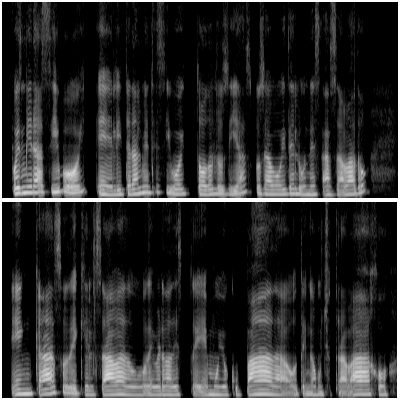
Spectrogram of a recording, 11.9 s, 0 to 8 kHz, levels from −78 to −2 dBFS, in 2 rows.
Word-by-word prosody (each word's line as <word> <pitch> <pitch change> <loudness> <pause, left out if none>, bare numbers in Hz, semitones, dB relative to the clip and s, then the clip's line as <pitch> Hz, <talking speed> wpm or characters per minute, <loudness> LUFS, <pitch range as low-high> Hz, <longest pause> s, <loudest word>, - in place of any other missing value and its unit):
Pues 220 +1 +4
mira, 245 +1 +3
sí 275 +1 -2
voy, 290 0 +3
eh, 175 -3 -2
literalmente 200 +9 -2
sí 255 - -8
voy 190 +1 -2
todos 180 +1 0
los 95 - -4
días. 100 - -6
O - - -4
sea, 185 -1 0
voy 185 0 -2
de 200 +1 -4
lunes 175 -3 -4
a 170 - -1
sábado. 185 - -1 0.6
En 195 +2 0
caso 205 +5 +2
de 105 -3 -2
que - - -11
el 165 -1 -7
sábado 165 -2 +4
de - - -5
verdad 165 +1 -2
esté 165 0 -8
muy 170 -1 -3
ocupada 170 +2 +3
o - - -6
tenga 90 -1 -6
mucho 85 0 -9
trabajo. 180 - +2
180 Hz, 165 wpm, -22 LUFS, 165-200 Hz, 0.6 s, Pues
